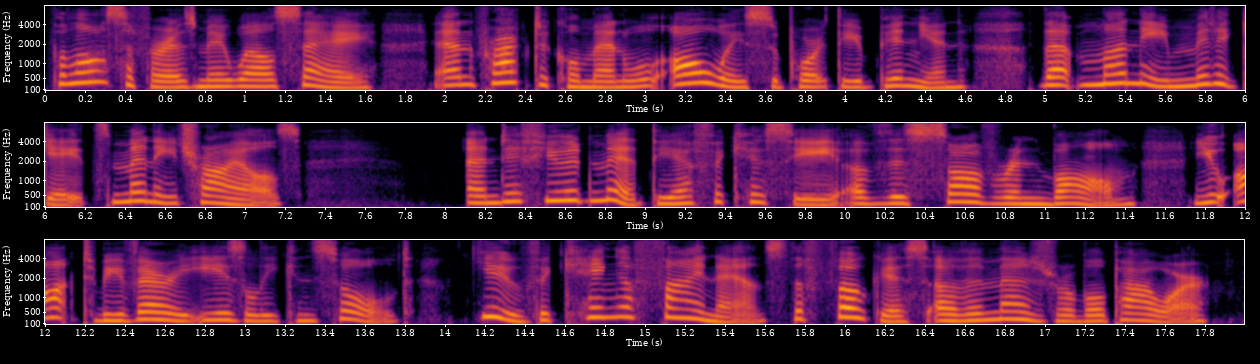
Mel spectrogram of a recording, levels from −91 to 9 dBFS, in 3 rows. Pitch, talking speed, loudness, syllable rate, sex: 235 Hz, 145 wpm, -20 LUFS, 4.9 syllables/s, female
